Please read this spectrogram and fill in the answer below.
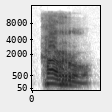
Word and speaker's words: carro: But in Spanish, they'll say things like carro. They would say things like ahorrar. And, that really strong sound.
